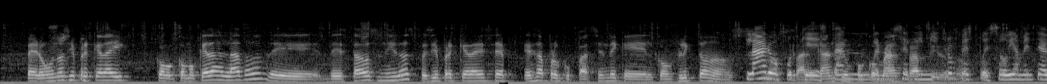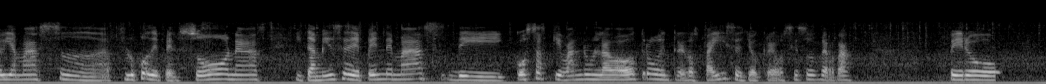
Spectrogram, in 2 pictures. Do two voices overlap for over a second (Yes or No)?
Yes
